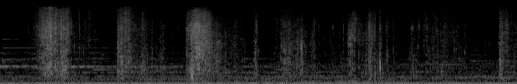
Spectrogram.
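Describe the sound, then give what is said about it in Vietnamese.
Rustling footsteps approach in the dark: a few soft, crunching steps, each a brief burst of dry rustle, faint and irregular over a low steady hum. “Gần chỗ hai đứa chúng nó ngồi bỗng vang lên tiếng loạt xoạt, giống như kiểu là ai đang càng lúc càng đi đến gần.”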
